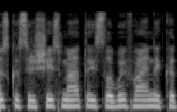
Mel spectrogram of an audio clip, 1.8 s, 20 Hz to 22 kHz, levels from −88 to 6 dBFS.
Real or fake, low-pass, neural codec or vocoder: real; 14.4 kHz; none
